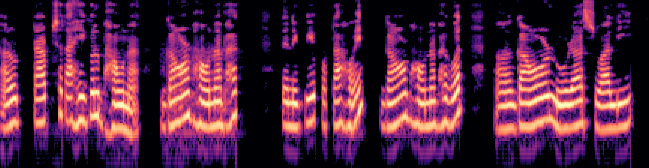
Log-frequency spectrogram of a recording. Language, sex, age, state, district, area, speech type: Assamese, female, 30-45, Assam, Biswanath, rural, spontaneous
